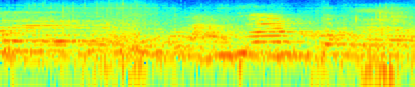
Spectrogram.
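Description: A crowd of children chattering and calling out at once, high voices rising over a general murmur in a large hall.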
